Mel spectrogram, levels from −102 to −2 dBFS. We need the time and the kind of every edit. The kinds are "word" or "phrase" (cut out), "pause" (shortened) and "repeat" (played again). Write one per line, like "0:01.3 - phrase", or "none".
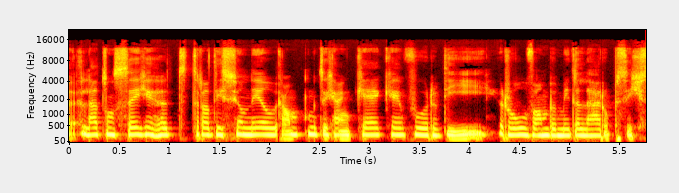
0:02.1 - word
0:03.7 - word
